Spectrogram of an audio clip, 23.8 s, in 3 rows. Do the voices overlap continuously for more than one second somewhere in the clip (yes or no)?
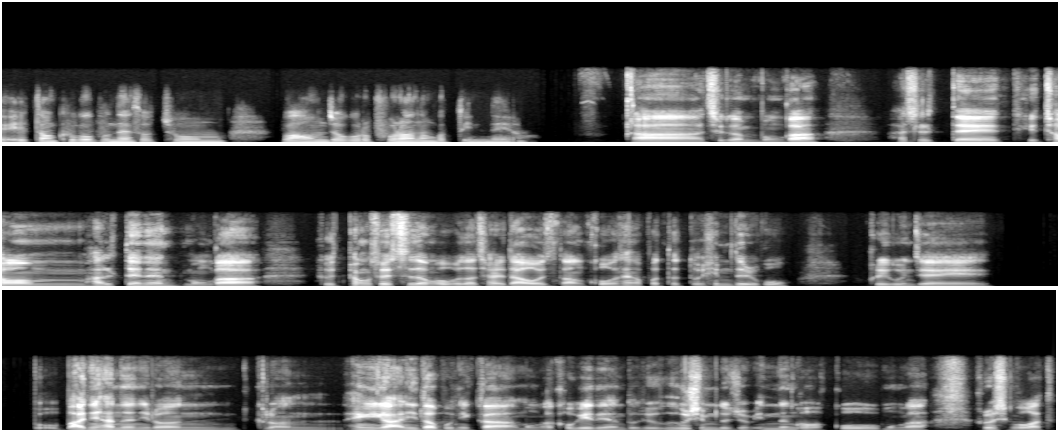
no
